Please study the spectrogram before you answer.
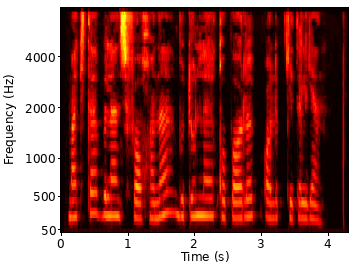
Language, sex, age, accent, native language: Uzbek, female, 18-24, Namangan, Uzbek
